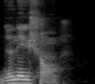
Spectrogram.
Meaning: 1. to set a hunter on the wrong track (to escape by directing the hunter's attention to another animal) 2. to deceive, to pull the wool over (someone's) eyes
- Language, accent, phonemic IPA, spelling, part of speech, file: French, France, /dɔ.ne l(ə) ʃɑ̃ʒ/, donner le change, verb, LL-Q150 (fra)-donner le change.wav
